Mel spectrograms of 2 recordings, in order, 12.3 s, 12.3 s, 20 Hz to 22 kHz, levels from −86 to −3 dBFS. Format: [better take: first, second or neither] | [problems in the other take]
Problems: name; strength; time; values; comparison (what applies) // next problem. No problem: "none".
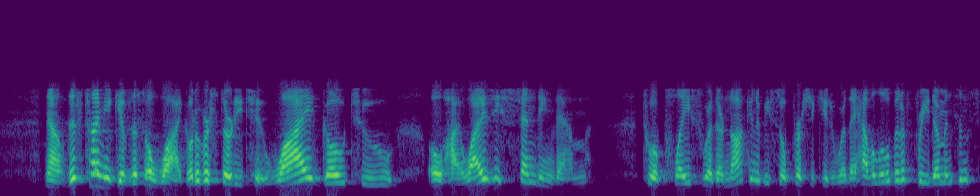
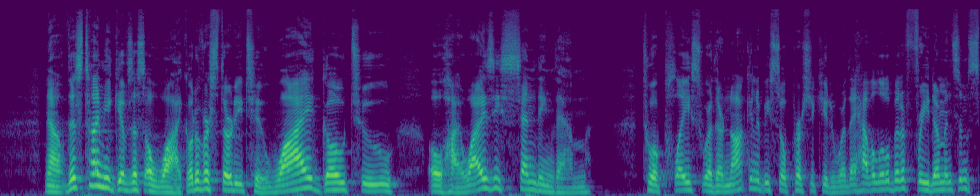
second | phone-call audio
